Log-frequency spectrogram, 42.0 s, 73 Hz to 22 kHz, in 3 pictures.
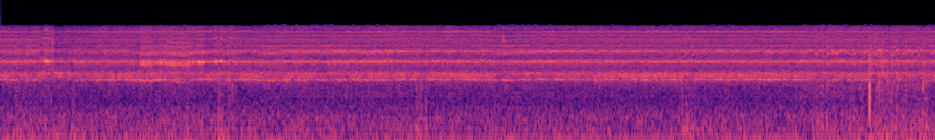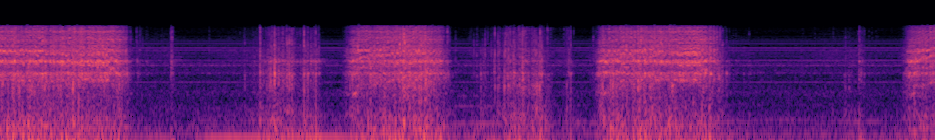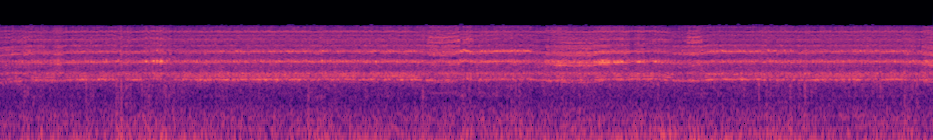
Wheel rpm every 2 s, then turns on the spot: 230, 220, 230, 230, 230, 230, 230, 210, 20, 60, 80, 70, 90, 20, 210, 230, 230, 230, 220, 230, 230.
16-18 20-22 24-26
